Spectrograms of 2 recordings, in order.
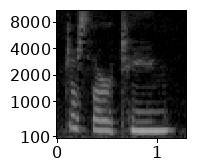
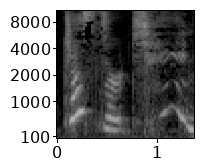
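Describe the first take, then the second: First: Said in the usual way. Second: High, loud astonished cry; shocked disbelief, slowly; exclaimed. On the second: Retold or imitated. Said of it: "I exclaimed".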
